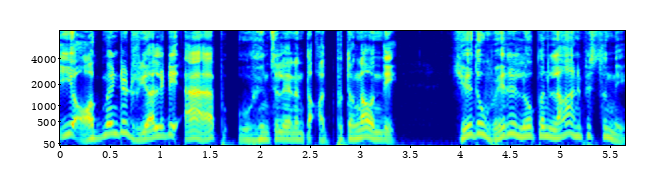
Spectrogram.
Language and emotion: Telugu, surprised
